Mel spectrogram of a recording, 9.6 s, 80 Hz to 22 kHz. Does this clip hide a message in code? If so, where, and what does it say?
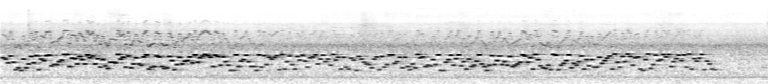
Yes: multi-tone FSK (Olivia or MFSK type), about 1000 Hz wide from 0.0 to 9.0 s, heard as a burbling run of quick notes, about 31.25 baud, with radio static, a steady whistle near 440 Hz, room echo and the noise of a crowd indoors.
